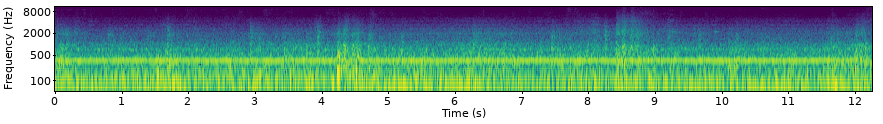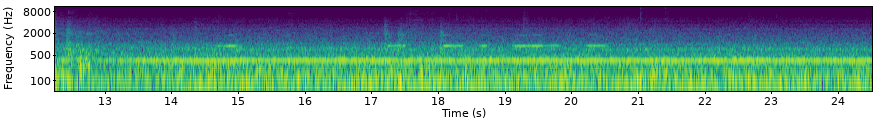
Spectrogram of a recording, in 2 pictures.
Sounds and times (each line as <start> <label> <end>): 0.0 Train crossing 24.5
0.0 Trains traveling 24.5
13.3 Train broadcast message 21.5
